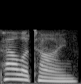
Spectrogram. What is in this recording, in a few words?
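"Palatine", us English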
